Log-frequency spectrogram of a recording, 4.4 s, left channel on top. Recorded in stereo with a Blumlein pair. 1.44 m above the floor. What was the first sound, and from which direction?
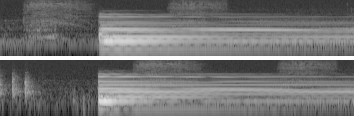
A piano, 45° right.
